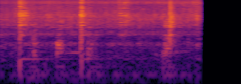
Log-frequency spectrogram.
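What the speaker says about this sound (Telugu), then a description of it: "ఇందులో కట్ చేసుకున్న ఆనియన్ కూడా వేసేసి ఆనియన్ కొద్దిగా బ్రౌన్ కలర్ వచ్చే వరకు ఫ్రై చేసుకోవాలి" Chopped onions fry in a pan, with a steady soft sizzle under a few sharp scraping stirs from a spoon, close by and without speech, before the sound cuts off abruptly.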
